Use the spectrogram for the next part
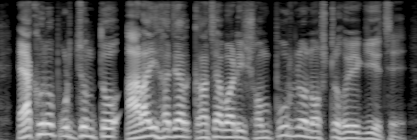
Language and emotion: Bengali, neutral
